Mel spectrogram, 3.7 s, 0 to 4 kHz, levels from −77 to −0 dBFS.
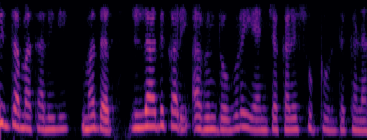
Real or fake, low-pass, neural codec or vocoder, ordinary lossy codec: fake; 3.6 kHz; codec, 24 kHz, 0.5 kbps, DualCodec; none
